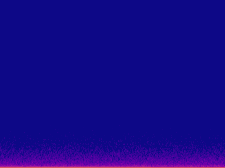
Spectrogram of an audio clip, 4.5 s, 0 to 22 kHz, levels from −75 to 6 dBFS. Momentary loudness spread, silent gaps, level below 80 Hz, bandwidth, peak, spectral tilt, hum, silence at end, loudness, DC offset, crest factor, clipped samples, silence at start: 3 LU; none; -32 dBFS; 4.5 kHz; -24 dBFS; -8 dB/octave; 50 Hz at -30 dBFS; 0 s; -36 LUFS; under 0.1%; 6 dB; under 0.1%; 0 s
